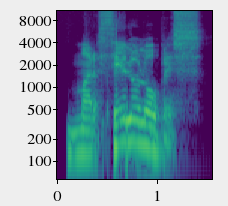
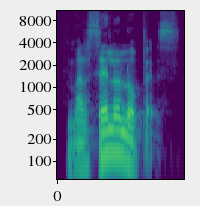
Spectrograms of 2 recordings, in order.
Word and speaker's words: Marcelo Lopez: Uh, I am Marcelo Lopez. Marcelo Lopez. That is that is the full pronunciation of of my name.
